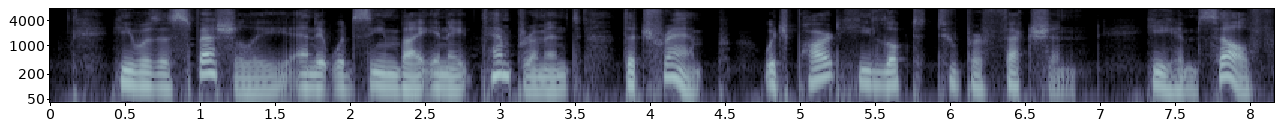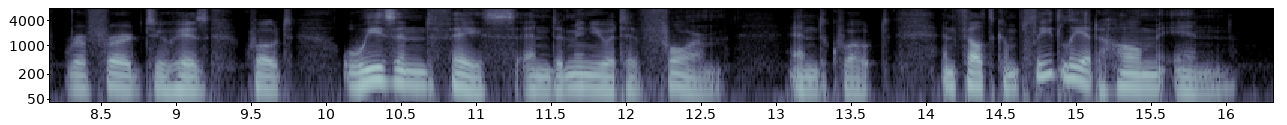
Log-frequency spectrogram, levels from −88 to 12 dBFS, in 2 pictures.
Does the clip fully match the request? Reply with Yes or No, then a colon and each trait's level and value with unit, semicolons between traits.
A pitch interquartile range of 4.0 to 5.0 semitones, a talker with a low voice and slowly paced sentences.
Yes: average, 4.4 semitones; low, 100 Hz; slow, 125 wpm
